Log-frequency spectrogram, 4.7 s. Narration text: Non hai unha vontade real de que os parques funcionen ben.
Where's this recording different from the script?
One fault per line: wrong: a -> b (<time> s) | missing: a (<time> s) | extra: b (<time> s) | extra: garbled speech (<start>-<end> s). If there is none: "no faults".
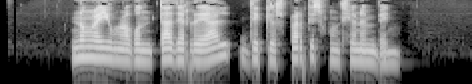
no faults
